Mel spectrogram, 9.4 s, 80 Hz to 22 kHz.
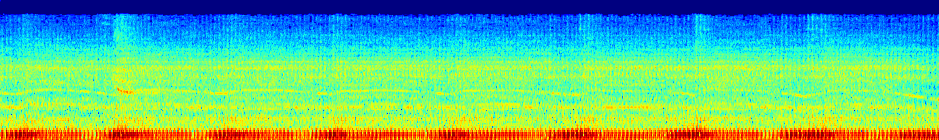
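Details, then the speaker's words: Champion 2000 W 73536i generator with about 16–24 hours of use, before carburetor cleaning. Engine speed hunts up and down about once a second at idle, never settling; surging idle, likely from a plugged idle jet. "at start when it was running in idle it would just surge and not run right"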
